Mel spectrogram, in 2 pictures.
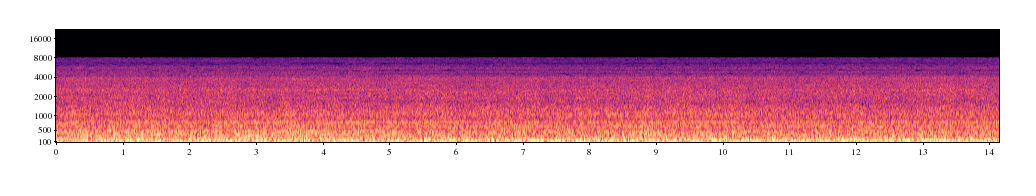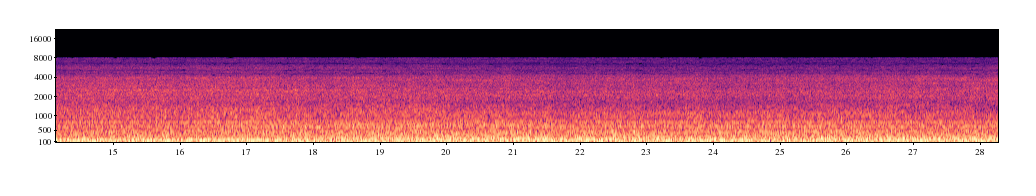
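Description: Steady drone of a Bombardier Q400 NextGen's Pratt & Whitney PW150A turboprops and six-bladed propellers heard inside the passenger cabin, a deep propeller hum under a rushing airflow noise, during the descent with the main landing gear extended. The hum's tone shifts slightly about two-thirds of the way through.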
